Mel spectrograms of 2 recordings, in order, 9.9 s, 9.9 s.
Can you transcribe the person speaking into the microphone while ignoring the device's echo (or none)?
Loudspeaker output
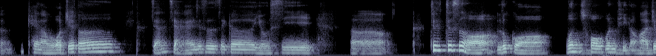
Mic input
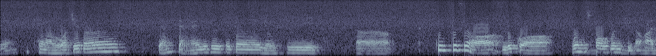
none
